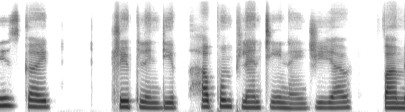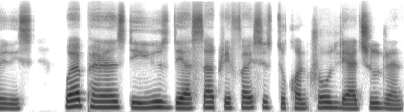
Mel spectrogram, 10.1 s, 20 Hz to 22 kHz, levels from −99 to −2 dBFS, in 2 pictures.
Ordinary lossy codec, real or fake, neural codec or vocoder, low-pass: none; fake; autoencoder, 48 kHz, 32 numbers a frame, DAC-VAE, trained on Japanese speech; none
